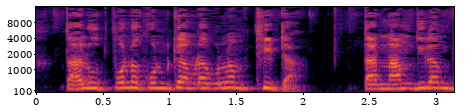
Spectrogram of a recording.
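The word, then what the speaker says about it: theta: এটা as usual একটা Greek letter, সাধারণভাবে গ্রিক লেটার দিয়ে কোণের মানকে প্রকাশ করা হয়, থিটা, টিএইচই টি এ, প্রোনাউন্সিয়েশনটা হচ্ছে থিটা।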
